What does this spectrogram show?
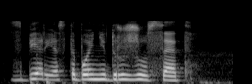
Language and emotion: Russian, angry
